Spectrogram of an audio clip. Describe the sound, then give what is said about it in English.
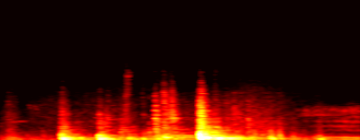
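Cabin door of a large machine, a vehicle stored under a tarp, being shut: a few dull clunks and rattling knocks, with one stronger thud near the middle, then a low steady background. “shuts the cabin door and sits at the wheel”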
